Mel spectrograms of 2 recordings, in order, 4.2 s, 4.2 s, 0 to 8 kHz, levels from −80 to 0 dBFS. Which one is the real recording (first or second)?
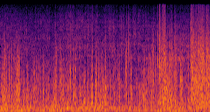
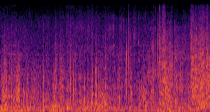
first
